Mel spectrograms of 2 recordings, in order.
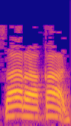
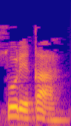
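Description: First: سرقه said slowly as "saraqa", all a vowels; active-form سرقه, open a in each syllable; active vowelling. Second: سرقه said "suriqa", u then i; passive-form سرقه, rounded u then kasra i; passive vowelling. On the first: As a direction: sound out سرقه as "sa-ra-qa". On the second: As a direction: sound out سرقه as "su-ri-qa". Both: Shown as a demonstration. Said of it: "این شیوه مجهول کردن ماضی".

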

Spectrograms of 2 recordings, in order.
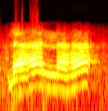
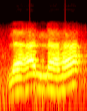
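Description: Both takes have the same delivery.

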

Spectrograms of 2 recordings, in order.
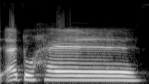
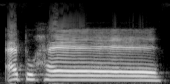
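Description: First: أتحا- with the alif drawn out very long; long madd. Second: أتحا- stretched, long and louder; drawn-out أتحا- with a louder hold; long madd. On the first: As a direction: hold the madd in أتحا- for six counts. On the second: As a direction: sustain the alif of أتحا- for six counts. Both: Shown as a demonstration. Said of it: "مد أهو".

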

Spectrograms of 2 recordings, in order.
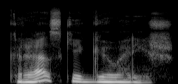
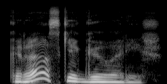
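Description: First: Stern. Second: Sarcastic repeat, rising on Краски. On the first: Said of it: "сурово молвил я". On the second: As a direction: drip sarcasm on Краски, говоришь. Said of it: "саркастически повторил я". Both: A narrator's reading.

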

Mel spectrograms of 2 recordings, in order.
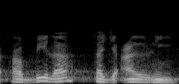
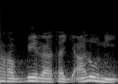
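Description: First: Taj'alni slowly, no vowel after the l; correct jussive reading. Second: Taj'aluni with a voiced u after the l; extra u in taj'aluni; wrong indicative reading. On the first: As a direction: say taj'alni, closing the l before ni. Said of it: "Yang benar". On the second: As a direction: say taj'aluni, adding lu before the final ni. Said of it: "Ini keliru". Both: Shown as a demonstration.

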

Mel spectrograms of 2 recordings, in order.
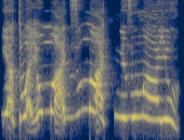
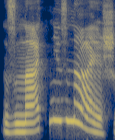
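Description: First: Very high, slow squealed denial; piping, drawn-out protest; squeaking. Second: Very slow, drawn-out challenge; menacing, stretched-out question; angry disbelief. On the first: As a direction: squeal it out far above your own voice. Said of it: "пропищал Сидор". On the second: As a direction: echo it slowly with restrained anger. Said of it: "гневно прищурилась я". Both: Acted.

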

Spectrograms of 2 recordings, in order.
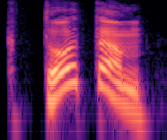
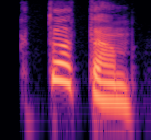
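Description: First: Higher, more urgent woman's call; repeated cry. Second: Higher-pitched woman calling through a door; startled call, lightly squealed; woman's mild squeal. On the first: Woman calls at intruders a second time, alarmed cry. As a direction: call it out sharply through the door. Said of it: "крик повторился". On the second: Woman behind the door hears creaking stairs, startled squeal. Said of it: "взвизгнула за дверью женщина". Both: A narrator's reading.

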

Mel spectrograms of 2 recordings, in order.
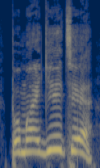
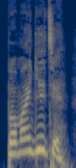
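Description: First: High, even louder cry; louder shout for help. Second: High raised cry for help; shouting for help. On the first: Mark crying again for help, higher and louder. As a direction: push the second cry further. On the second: Mark crying for help at the guard, high and raised. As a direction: yell it out, high. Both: A narrator's reading. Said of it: "Крики Марка".

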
